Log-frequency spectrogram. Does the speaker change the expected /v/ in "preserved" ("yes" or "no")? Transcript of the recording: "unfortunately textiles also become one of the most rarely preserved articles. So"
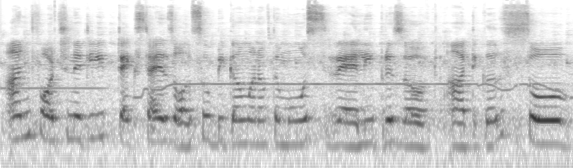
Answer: no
